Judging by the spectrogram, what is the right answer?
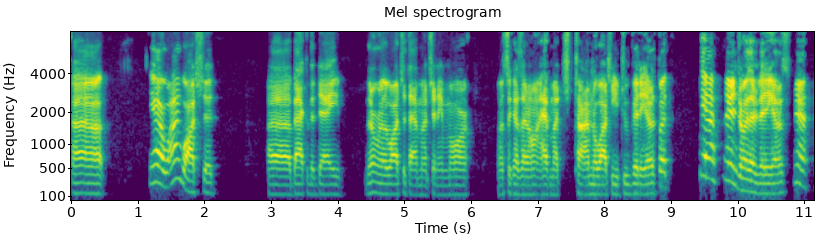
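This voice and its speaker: A brash werewolf doctor who hosts horror shows, played by a man, rambling through livestream questions. He jokes crudely and drifts off topic, in a voice of ordinary pitch. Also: sing-song, normal speed, bright, forceful tone. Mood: wry. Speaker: guest. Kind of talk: in-character livestream interview.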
